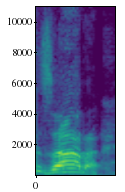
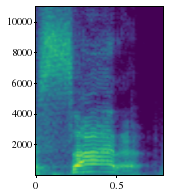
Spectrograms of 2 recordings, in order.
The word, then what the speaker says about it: Zara: melhores shoppings Zara e todo mundo fala Zara não é Zara é Sara então colocasse entre parênteses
